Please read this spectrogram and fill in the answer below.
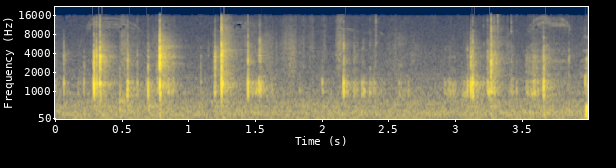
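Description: Light plastic clicks and taps as a magnetic charging cable is handled and its USB plug is pushed into a power bank. About a dozen short scattered clicks, with more in the first second and near the end.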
